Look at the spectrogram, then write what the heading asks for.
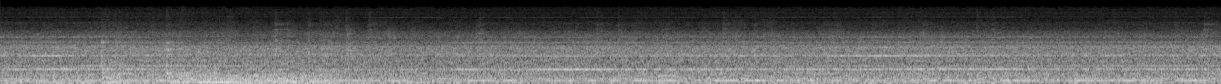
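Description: Kintetsu 7000 series electric train with Mitsubishi GTO-VVVF traction equipment running at steady speed, heard from inside the car: a constant rumble of wheels on rail with a steady hum that comes and goes.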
